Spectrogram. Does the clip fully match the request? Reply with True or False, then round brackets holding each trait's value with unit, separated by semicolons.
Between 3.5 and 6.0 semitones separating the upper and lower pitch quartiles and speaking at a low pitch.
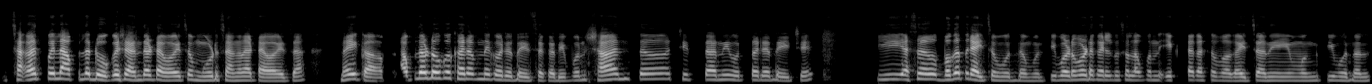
False (3.8 semitones; 200 Hz)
